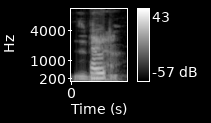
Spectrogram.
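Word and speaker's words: Toht: It's Tote, I believe. Tote. Because they never say his name, I don't think, in the movie, but he's credited T-O-H-T.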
